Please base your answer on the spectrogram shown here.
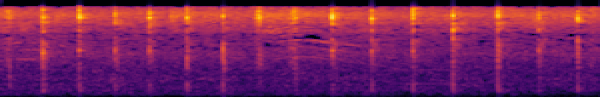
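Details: Sharp metallic taps repeating steadily about five times per second over a quiet background, like hammering or clinking utensils, with no animal voice.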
